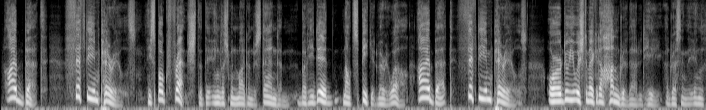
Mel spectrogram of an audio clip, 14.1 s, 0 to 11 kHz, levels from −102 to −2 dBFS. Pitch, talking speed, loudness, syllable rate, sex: 150 Hz, 155 wpm, -20 LUFS, 4.7 syllables/s, male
